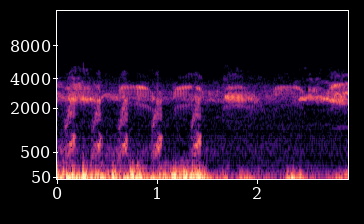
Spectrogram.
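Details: Northern royal albatross pair greeting each other at the nest with skycalls, reaffirming their bond; a series of five short descending harsh notes over the first second and a half, then softer drawn-out tones, with low rumbling wind throughout.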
